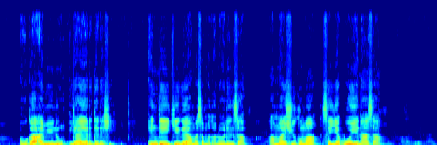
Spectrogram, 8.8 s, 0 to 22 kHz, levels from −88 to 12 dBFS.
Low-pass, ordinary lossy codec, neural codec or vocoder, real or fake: 19.8 kHz; none; none; real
